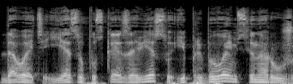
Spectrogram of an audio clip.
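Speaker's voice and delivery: ordinary delivery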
